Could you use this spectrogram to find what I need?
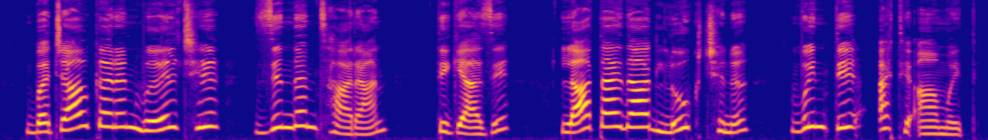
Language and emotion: Kashmiri, neutral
